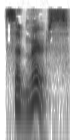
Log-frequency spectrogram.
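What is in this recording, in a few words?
"submerse", British English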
